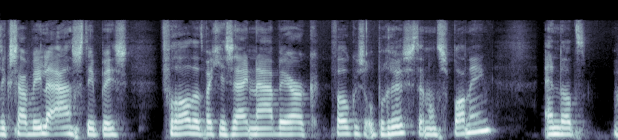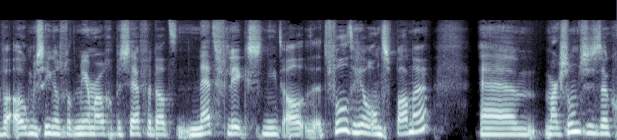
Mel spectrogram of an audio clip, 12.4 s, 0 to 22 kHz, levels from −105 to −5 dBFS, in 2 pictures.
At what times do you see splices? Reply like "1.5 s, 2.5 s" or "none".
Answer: 3.3 s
